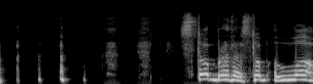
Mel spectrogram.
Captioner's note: ketawa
